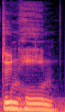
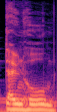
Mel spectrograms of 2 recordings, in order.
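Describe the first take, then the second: First: The phrase is said with a Scottish accent. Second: The phrase is said with a standard accent.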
